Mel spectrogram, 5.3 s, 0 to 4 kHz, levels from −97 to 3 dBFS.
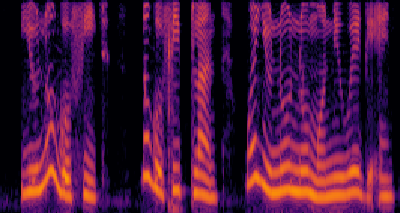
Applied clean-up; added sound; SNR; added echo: neural separator model SepFormer DNS4.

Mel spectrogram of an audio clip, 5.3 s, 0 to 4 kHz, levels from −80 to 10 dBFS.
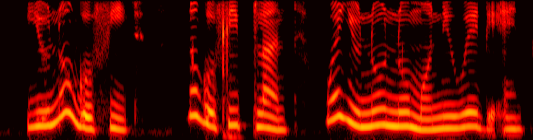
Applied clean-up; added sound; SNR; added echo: none; Finger snapping; 18 dB; none.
